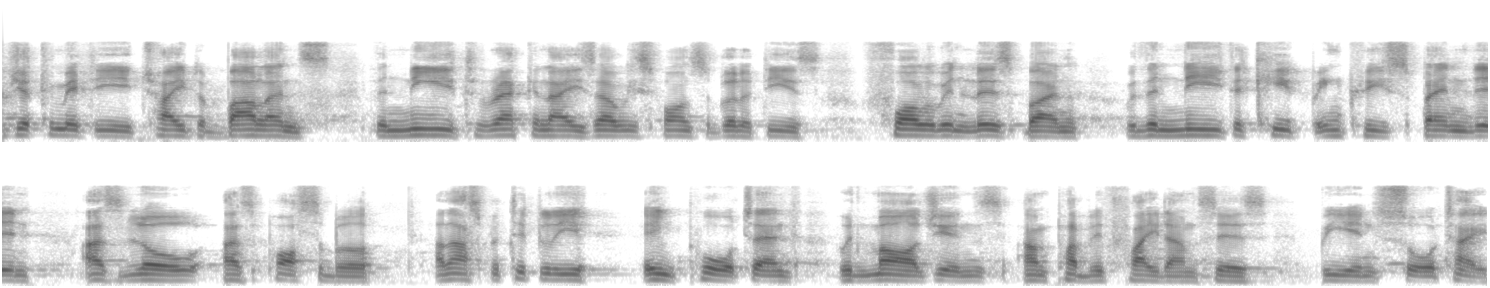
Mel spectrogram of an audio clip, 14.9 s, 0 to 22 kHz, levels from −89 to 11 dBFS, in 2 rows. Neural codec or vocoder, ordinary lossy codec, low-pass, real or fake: codec, 16 kHz, 2 kbps, X-Codec, HuBERT features, trained on balanced general audio; none; none; fake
